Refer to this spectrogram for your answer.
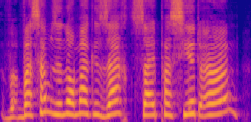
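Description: This character voice is a dramatic, gossipy young male bus conductor who keeps asking for agreement as he tells his tale. The narrator pushes it high and forceful and moves at a brisk pace.

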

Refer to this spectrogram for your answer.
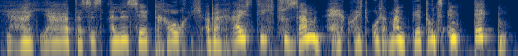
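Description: A man voicing a stern older female professor in a sharp, scolding tone, raised well above his own pitch. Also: lively intonation, moderate pace, slightly rough, no echo, clean studio sound, heavily acted.

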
